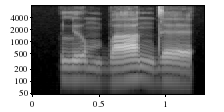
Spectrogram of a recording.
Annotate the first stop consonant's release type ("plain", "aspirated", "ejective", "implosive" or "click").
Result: plain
